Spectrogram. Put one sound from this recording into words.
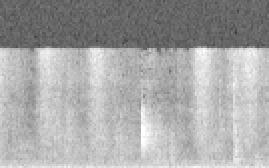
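A spray bottle squirts.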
